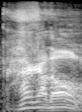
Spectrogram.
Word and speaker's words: Hagadol: Sorry, let me say it properly. It's Hagad Doll.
